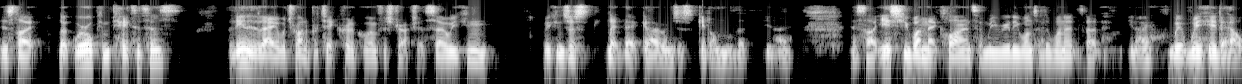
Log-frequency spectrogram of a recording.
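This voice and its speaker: The speaker has a New Zealand accent and talks at a very fast pace. The intonation is lively. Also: man, fairly low pitch for a man. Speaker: OT security consultant. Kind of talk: casual interview conversation. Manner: hesitant, many ums.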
